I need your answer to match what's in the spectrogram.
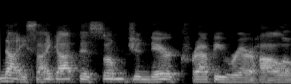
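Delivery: plain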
